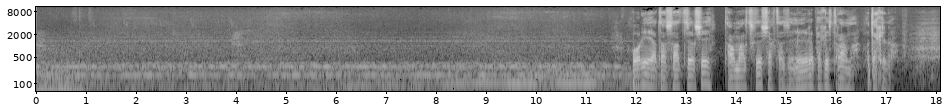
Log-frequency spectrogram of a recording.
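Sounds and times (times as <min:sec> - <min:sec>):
deeper hum tone: 0:00.0 - 0:17.0
low mechanical hum: 0:00.0 - 0:18.0.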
